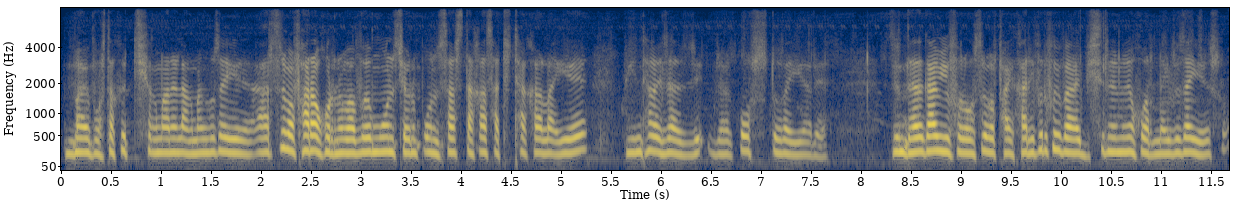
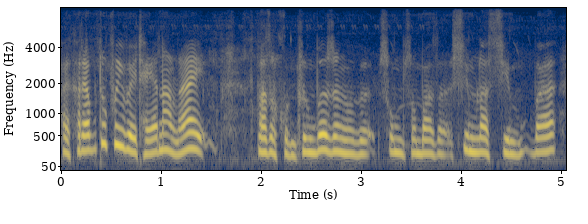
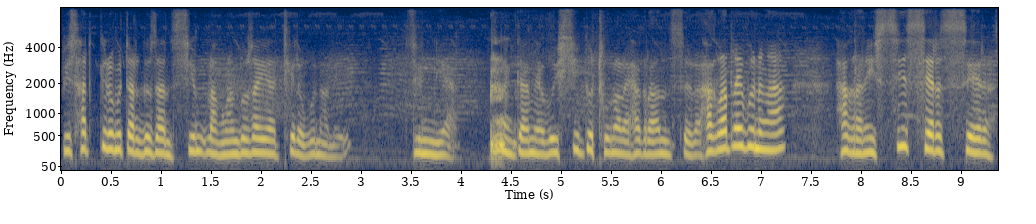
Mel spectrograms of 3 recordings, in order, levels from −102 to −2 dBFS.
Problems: low volume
